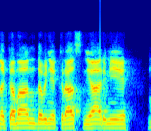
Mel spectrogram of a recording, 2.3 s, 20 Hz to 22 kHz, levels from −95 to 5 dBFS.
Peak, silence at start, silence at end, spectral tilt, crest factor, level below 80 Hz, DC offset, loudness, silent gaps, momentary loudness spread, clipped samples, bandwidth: -6 dBFS; 0 s; 0 s; -4.5 dB/octave; 16 dB; -62 dBFS; under 0.1%; -21 LUFS; none; 4 LU; under 0.1%; 8.4 kHz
